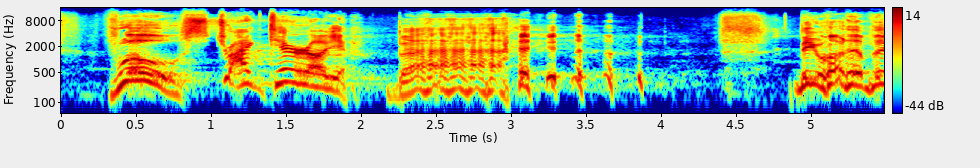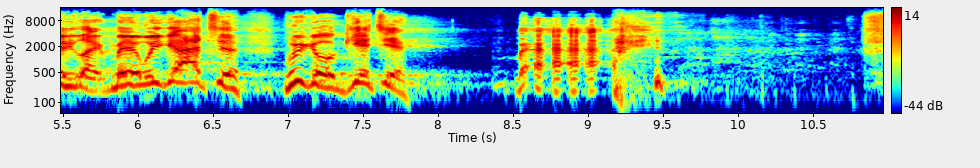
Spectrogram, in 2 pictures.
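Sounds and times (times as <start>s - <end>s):
speech: 0.3s - 3.8s, 4.9s - 9.0s
laughter: 2.2s - 6.1s, 8.4s - 10.9s
person imitating a sheep bleating: 8.5s - 9.2s.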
